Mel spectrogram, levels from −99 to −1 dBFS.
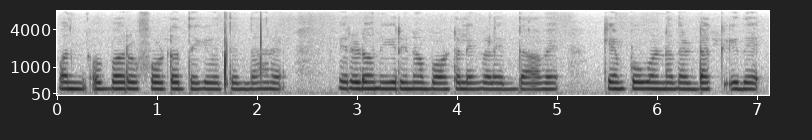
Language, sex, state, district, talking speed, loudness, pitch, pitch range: Kannada, female, Karnataka, Koppal, 85 wpm, -25 LUFS, 225 Hz, 220-230 Hz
